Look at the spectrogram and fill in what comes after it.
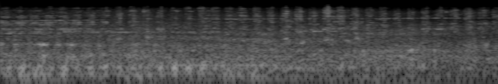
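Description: Diesel locomotive engine running as the locomotive moves slowly past close by, with a fast, even ticking through the middle. The passenger coaches roll past after it.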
